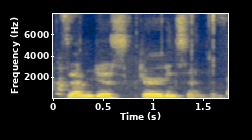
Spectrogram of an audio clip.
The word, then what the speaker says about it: Zemgus Girgensons: How do you say his name? – Zemgus Girgensons.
